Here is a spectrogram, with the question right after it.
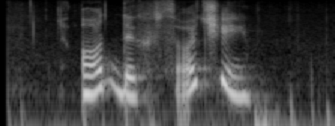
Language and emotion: Russian, positive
